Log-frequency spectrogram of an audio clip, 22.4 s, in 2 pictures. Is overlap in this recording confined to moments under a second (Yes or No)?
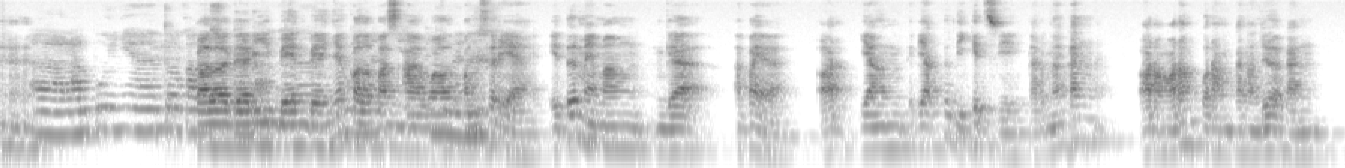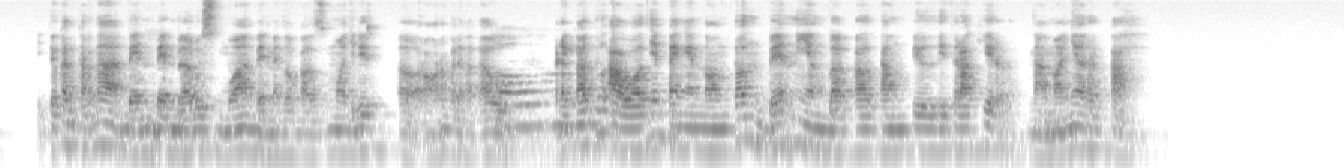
No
